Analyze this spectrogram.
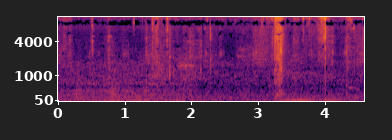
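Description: Crispy fried coating crackles and crunches as hands tear apart a piece of chicken.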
